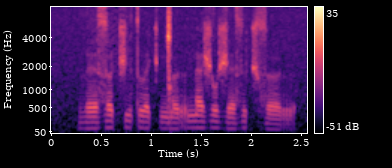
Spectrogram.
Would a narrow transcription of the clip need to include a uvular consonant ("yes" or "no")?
no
